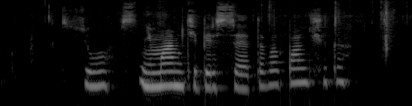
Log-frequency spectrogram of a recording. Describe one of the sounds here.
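Foil crinkles as it is pulled off a finger.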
